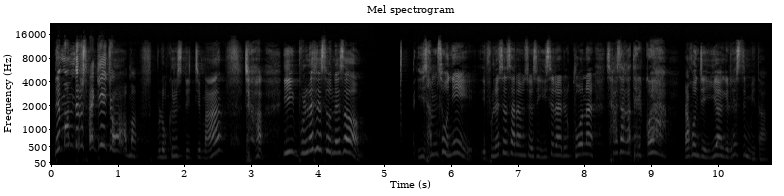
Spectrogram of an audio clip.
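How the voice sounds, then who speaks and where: Animated high-voiced woman preacher. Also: a little fast. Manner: animated, conversational, full of rhetorical questions. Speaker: preacher at a college ministry. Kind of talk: sermon.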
